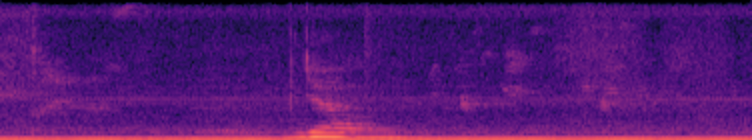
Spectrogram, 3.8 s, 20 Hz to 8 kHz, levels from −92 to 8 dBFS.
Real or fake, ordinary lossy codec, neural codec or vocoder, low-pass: real; none; none; none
